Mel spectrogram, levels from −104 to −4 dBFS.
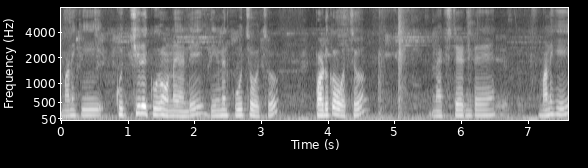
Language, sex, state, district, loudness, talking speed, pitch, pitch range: Telugu, male, Andhra Pradesh, Krishna, -20 LUFS, 85 wpm, 145 Hz, 135-150 Hz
